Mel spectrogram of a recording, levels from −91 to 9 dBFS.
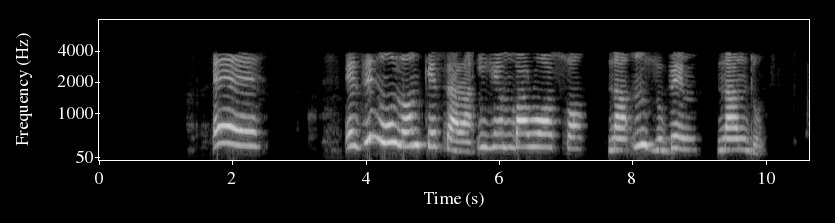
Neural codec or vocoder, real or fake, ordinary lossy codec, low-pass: none; real; AAC, 16 kbps; 7.2 kHz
